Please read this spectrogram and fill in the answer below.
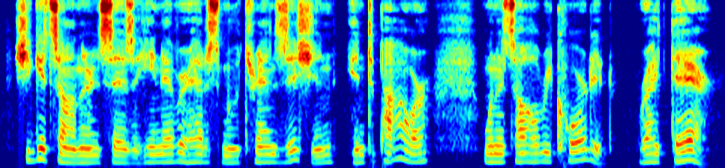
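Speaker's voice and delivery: ordinary talk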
